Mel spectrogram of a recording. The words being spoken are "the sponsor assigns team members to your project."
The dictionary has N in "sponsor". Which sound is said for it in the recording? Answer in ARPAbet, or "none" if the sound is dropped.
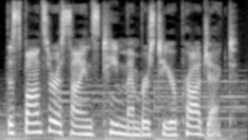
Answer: N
